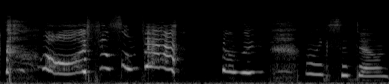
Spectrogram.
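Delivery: high, hammed-up crying wail; mock crying wail. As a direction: wail the guilt like a cartoon sob.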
